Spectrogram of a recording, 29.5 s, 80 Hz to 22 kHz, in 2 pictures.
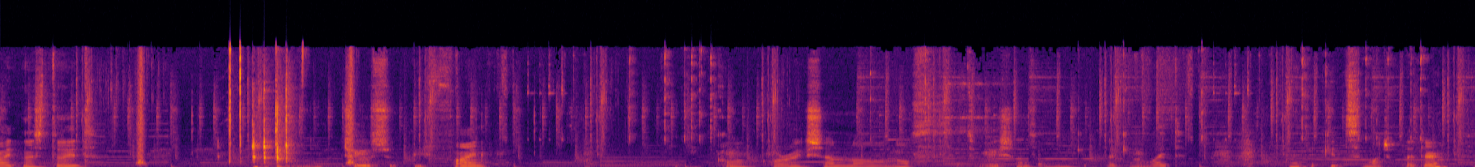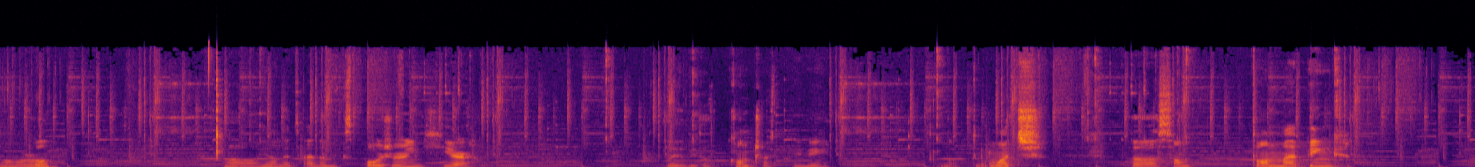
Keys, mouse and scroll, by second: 2.6 KP_3, 2.7 KP_Enter, 4.1 middle click, 6.3 click, 6.8 click, 7.0 click, 8.7 click, 12.0 click, 13.6 click, 13.7 click, 14.1 click, 17.2 click, 19.9 click, 21.8 click, 25.6 click, 26.5 click, 28.7 click.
